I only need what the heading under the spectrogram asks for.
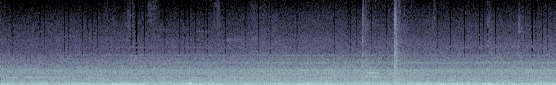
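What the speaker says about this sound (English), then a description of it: "That sounds like the train I wanted." Steady low rumble and hum of a train leaving a station near Geary Avenue and Dupont Street in Toronto, continuous and fairly loud, with a brief high squeal partway through.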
